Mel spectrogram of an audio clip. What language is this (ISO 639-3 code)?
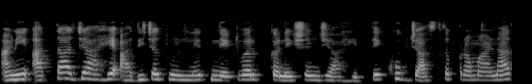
mar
